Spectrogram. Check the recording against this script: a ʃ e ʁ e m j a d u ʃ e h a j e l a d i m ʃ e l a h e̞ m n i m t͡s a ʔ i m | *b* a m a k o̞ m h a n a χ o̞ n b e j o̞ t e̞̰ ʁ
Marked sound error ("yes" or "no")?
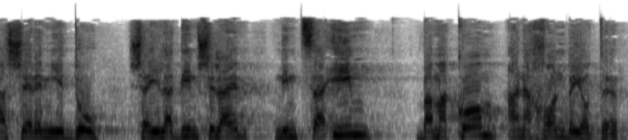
no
